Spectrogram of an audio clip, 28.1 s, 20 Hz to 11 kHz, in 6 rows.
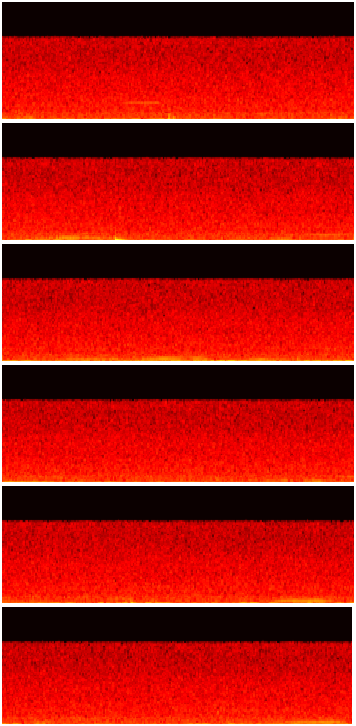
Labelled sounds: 1.6	2.1	humpback whale, 1.5 to 1.7 kHz

